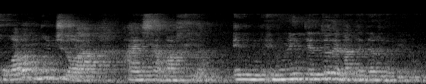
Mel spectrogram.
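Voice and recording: With audible room echo, a woman speaks at a fairly quick pace and medium pitch, with ordinary pitch variation.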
